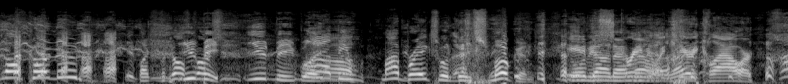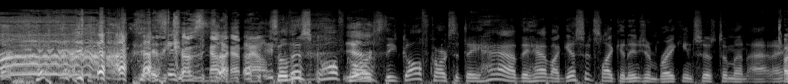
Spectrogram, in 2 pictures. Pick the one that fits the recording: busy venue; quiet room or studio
busy venue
